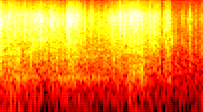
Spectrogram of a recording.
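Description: Crinkling, rustling handling noise close to the microphone as things are picked up and moved about. It fades out near the end.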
